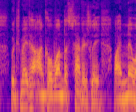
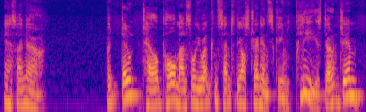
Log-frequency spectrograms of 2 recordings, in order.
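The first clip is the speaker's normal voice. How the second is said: higher, urgent plea rising on Jim; pleading young wife; 9 semitones higher than usual. Acted. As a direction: beg him not to refuse.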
